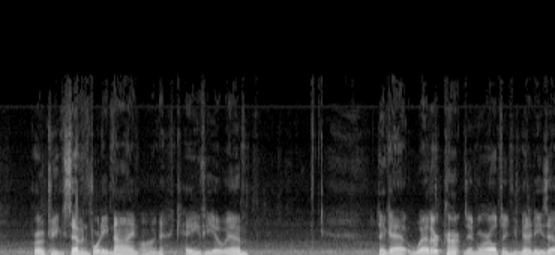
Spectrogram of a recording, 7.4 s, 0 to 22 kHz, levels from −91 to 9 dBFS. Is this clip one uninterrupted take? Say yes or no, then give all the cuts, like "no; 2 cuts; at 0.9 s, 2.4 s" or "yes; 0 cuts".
no; 3 cuts; at 1.8 s, 5.2 s, 6.2 s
